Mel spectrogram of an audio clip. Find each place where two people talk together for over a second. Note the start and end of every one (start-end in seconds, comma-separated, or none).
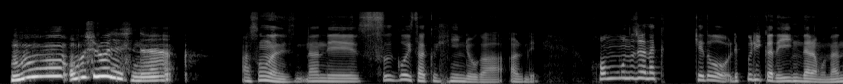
none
